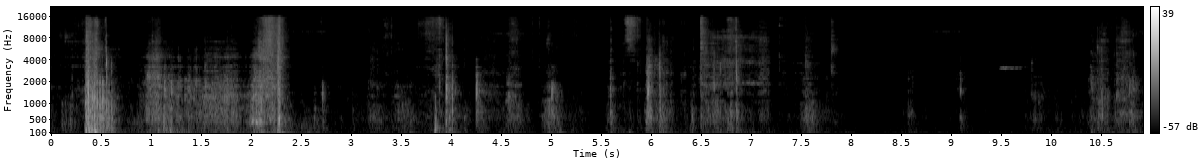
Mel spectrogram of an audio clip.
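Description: Handling noise from the camera being turned around and repositioned: a sharp knock about half a second in, a rustling scrape, then scattered knocks and clicks that thin out near the end.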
